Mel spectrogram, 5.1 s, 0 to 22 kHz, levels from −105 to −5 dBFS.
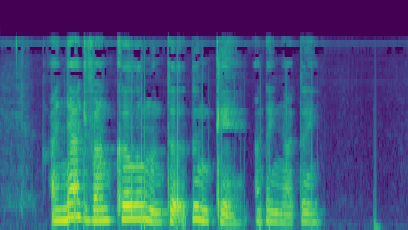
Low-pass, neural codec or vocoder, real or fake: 10.8 kHz; none; real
